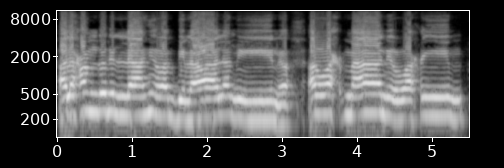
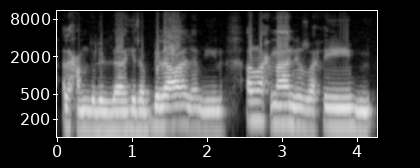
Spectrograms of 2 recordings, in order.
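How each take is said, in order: First: It is recited in a loud, raised voice. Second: It is recited in a soft, quiet voice.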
